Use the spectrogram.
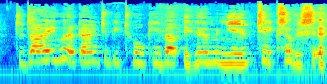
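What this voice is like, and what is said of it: Put-on Brummie Dudley accent. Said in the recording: “a proper Brummie sort of Dudley accent,... they can't sound intelligent”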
